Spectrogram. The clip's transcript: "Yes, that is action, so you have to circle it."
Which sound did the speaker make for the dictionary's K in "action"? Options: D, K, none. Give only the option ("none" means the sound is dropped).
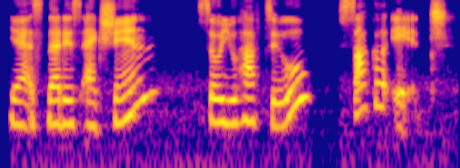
K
